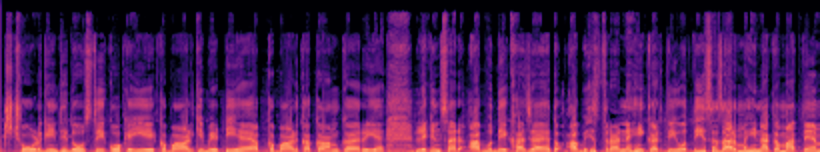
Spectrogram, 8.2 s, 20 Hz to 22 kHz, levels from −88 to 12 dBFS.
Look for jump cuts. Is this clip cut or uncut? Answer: uncut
